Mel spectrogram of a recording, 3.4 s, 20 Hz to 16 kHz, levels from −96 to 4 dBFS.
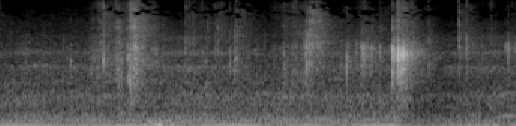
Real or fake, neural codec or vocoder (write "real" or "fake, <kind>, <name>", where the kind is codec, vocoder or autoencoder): real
